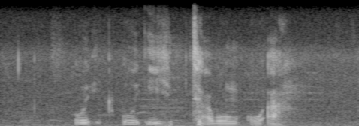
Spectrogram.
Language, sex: Southern Sotho, male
